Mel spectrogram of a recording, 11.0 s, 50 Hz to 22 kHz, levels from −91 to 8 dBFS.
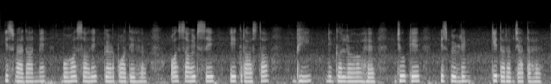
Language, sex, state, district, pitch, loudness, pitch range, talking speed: Hindi, female, Bihar, Kishanganj, 210 Hz, -16 LUFS, 200-215 Hz, 130 wpm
